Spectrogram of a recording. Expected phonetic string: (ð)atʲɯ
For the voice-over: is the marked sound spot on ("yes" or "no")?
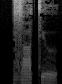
no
